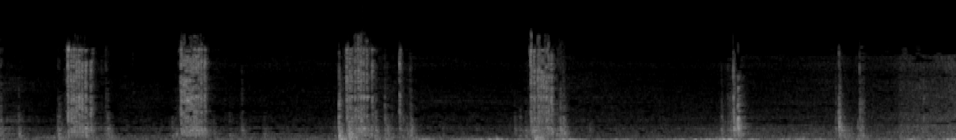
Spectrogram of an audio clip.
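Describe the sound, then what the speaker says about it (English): A ratchet tightening the bolts on a car's headlight bracket, several short bursts of rapid clicking spaced about a second apart, close and distinct over faint background noise. "So I'm gonna go ahead and tighten down both sides."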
